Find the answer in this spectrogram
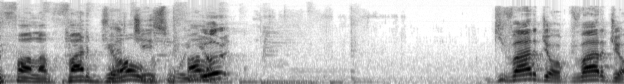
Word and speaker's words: Gvardiol: Gvardiol. Você tem esse G mudo, né? Então é Gvardiol.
